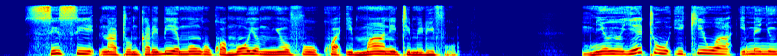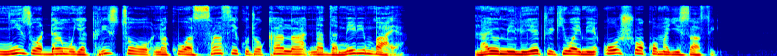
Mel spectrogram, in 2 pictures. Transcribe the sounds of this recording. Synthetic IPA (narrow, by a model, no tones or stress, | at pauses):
sisinatum̩kaɾiɓiɛmuŋɡukwamɔjɔm̩ɲɔfukwaʔimanitimilifṵ | miɔjɔjɛtuʔikiwaimɛɲuɲizwaɗamujakɾistɔnakuwasafikutɔkananaðamiɾimba̰ja̰ | najɔmilijɛtuikiwaimɛʔɔʃwakwamaʄis̬afi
